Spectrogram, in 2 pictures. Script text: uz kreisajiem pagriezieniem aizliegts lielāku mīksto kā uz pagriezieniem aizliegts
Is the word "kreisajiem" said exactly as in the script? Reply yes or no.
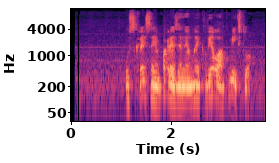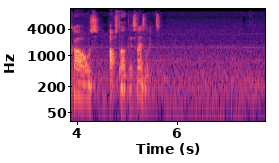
yes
